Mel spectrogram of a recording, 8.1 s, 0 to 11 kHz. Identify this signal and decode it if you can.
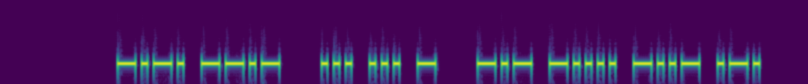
Morse code, heard as a keyed tone, about 21 wpm, 700 Hz. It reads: CQ SST K6XR
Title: K1USN SST QSO Practice - 20wpm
